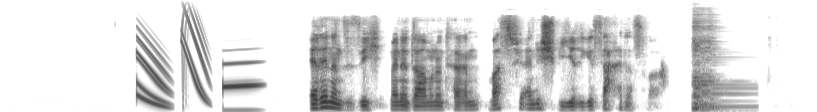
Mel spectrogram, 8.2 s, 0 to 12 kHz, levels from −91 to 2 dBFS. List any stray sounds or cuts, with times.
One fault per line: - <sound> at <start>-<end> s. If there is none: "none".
- chirp at 1.4-2.7 s
- thud at 6.9-7.6 s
